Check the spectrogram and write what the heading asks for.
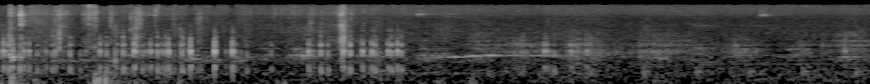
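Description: Faint handling noises: light clicks, ticks and rattling, with a couple of low bumps early on, as a ceramic bonsai pot on a plastic turntable stand is turned. The clicks thin out after the first few seconds, and a faint brief whistle-like tone comes in the middle.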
